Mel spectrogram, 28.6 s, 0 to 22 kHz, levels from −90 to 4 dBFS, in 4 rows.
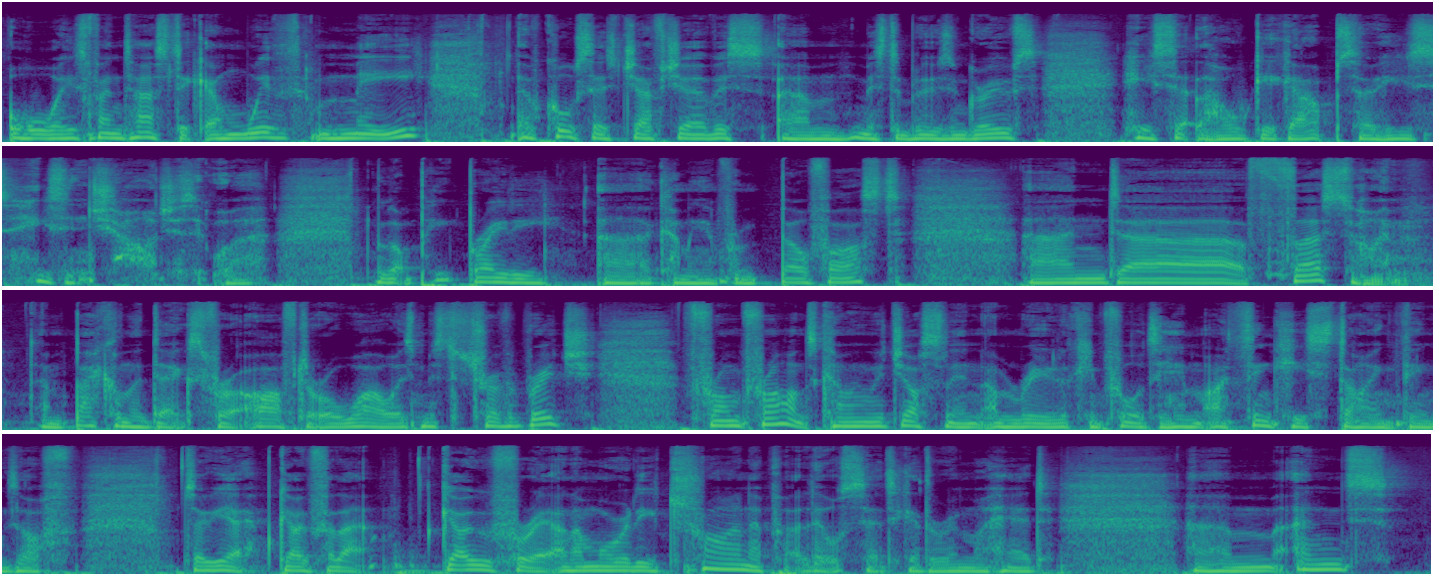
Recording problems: squashed, flat; heavily

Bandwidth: 15 kHz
